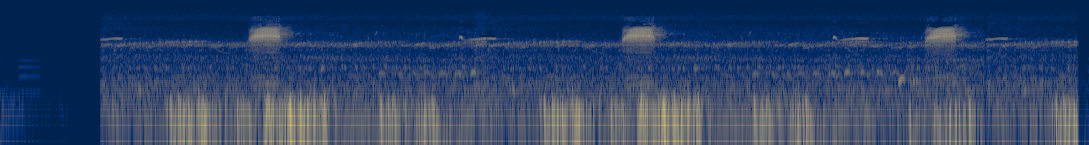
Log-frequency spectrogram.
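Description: American woodcock peenting: three short 'peent' calls about two and a half seconds apart, heard over a steady high trill in the background and some low rumbling.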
